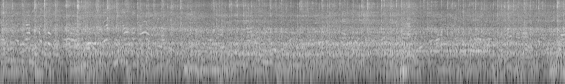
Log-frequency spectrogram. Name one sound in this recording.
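Motorcycle engines rumble and rev inside a large echoing wooden drum.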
